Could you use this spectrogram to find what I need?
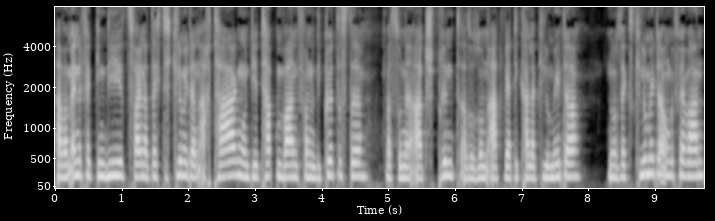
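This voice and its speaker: A woman at medium pitch, very fast, with very even loudness and fairly even intonation, on a very clean recording with a silent background. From Germany, Munich. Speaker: sports nutritionist. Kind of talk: casual interview.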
